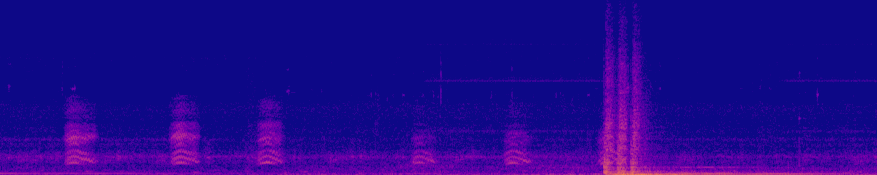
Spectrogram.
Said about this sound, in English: There's a bird on top of the lantern.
